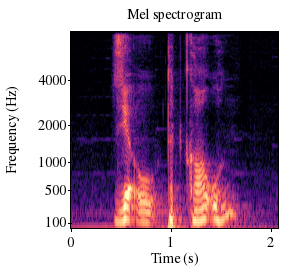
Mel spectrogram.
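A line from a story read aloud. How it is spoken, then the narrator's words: Choked boy, quiet complaint. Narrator (Vietnamese): thiếu niên sặc ra nước mắt vì một ngụm rượu mạnh, nhỏ giọng oán giận nói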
